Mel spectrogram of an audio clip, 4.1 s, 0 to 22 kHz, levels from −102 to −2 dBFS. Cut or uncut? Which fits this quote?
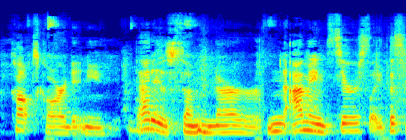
cut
